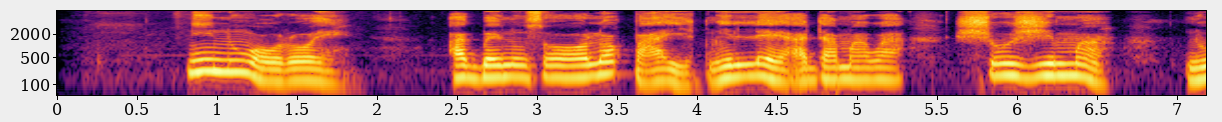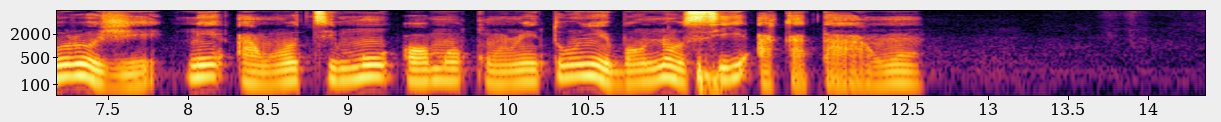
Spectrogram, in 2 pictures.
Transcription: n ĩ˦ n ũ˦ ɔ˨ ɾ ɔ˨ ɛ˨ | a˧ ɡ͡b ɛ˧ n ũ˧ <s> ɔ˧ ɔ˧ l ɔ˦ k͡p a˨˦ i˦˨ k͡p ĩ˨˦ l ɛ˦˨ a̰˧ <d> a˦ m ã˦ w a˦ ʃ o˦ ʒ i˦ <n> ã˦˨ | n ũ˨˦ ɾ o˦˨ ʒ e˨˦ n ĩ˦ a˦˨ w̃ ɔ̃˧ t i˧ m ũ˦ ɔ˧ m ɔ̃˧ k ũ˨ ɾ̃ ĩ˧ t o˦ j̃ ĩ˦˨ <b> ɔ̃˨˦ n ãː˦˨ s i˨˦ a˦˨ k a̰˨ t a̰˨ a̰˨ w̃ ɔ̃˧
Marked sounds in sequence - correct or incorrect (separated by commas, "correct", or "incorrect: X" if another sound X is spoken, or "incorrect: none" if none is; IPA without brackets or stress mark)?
correct, correct, incorrect: m, correct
